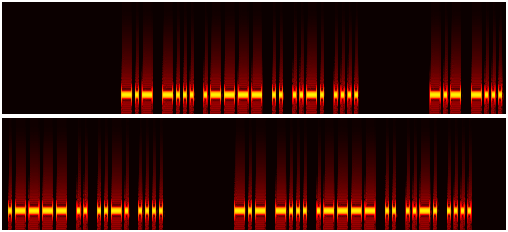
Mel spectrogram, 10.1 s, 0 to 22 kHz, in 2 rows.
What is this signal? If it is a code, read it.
Morse code, heard as a keyed tone, about 34 wpm, 700 Hz. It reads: KB1IFH KB1IFH KB1IFH
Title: USA Call Signs - 6 Characters - Repeated 3x - 35wpm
